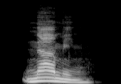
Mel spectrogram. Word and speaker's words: naming: Naming. Naming. Naming is spelled as N-A-M-I-N-G.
